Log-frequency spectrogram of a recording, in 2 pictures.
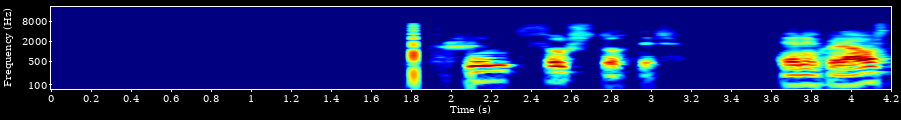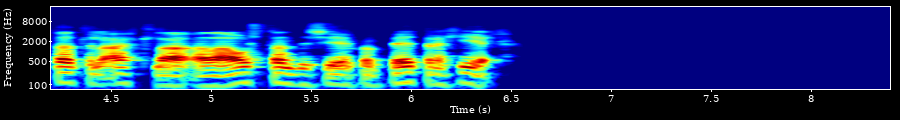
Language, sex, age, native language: Icelandic, male, 30-39, Icelandic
